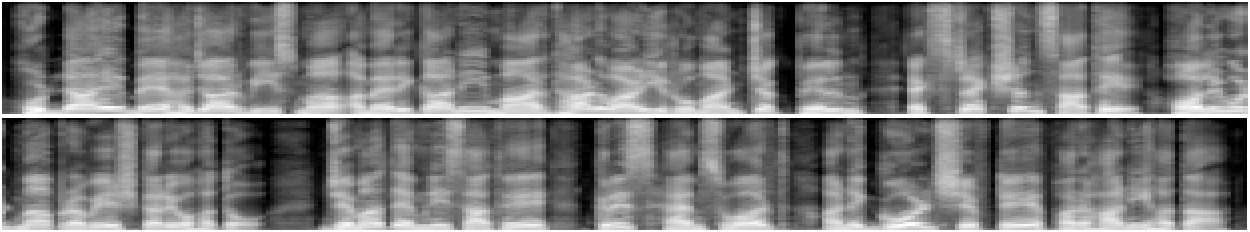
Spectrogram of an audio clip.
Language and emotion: Gujarati, neutral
